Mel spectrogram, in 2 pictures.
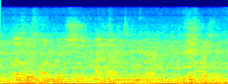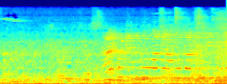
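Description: Steady low rumble, like a vehicle running, under indistinct voices; a clearer voice comes in about four and a half seconds in.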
